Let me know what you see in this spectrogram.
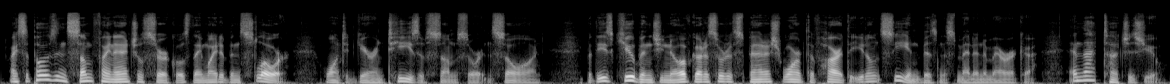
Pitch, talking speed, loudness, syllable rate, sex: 105 Hz, 235 wpm, -20 LUFS, 6.2 syllables/s, male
